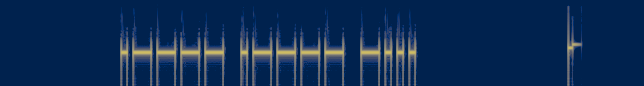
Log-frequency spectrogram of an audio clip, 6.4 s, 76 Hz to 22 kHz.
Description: Morse code, heard as a keyed tone, about 20 wpm, 700 Hz. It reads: 11B
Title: Three Challenging Letter-Number Combinations 20wpm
